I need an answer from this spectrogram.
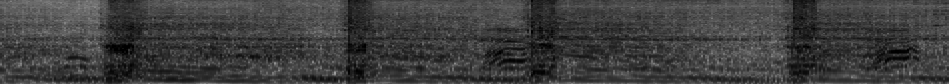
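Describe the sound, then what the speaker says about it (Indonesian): A motorcycle engine, one that keeps stalling, revs loudly and close in four repeated rising surges, each climbing in pitch before dropping back, with a rough clattering idle between them and no voices. "Da ieu mah motor teh ngelaju ukut banget."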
